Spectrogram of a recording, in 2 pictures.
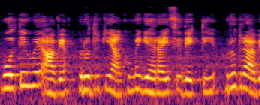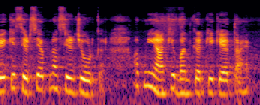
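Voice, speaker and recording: A woman storyteller giving steady, scripted narration of a romance audio story. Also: fairly high pitch, a little fast, a little hiss or hum.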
